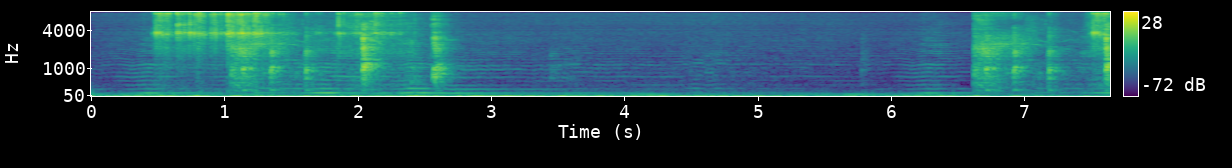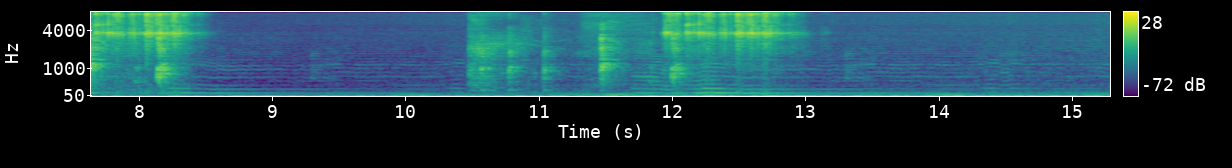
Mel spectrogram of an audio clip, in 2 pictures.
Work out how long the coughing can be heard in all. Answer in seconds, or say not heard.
5 s.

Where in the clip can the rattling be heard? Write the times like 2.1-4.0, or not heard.
0.5-2.4, 7.5-8.4, 11.9-12.9.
